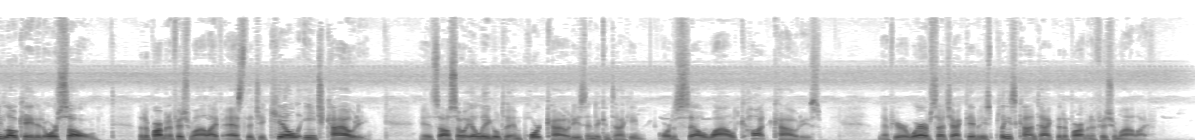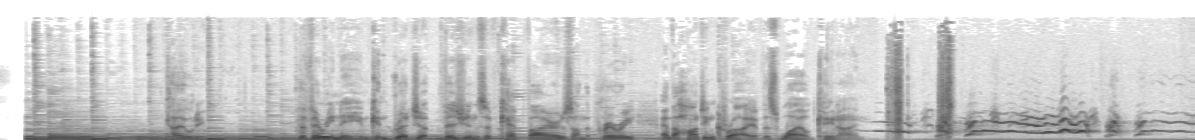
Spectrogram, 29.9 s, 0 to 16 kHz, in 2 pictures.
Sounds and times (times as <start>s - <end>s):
Speech: 0.0s - 4.7s, 5.3s - 10.3s, 11.0s - 14.5s, 17.0s - 17.6s, 18.7s - 25.8s
Music: 15.3s - 25.8s
Canidae, dogs, wolves: 25.8s - 29.8s.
